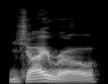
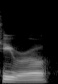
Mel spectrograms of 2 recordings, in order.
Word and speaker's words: gyro: for a month looking gyro or a hero actually that's pronounced hero you smack that little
